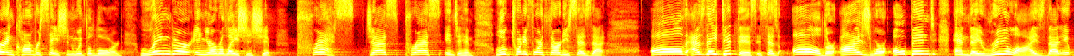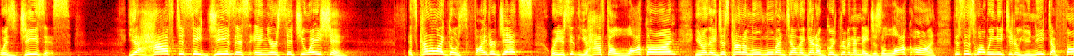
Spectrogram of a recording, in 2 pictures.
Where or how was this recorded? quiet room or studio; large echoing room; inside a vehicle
large echoing room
